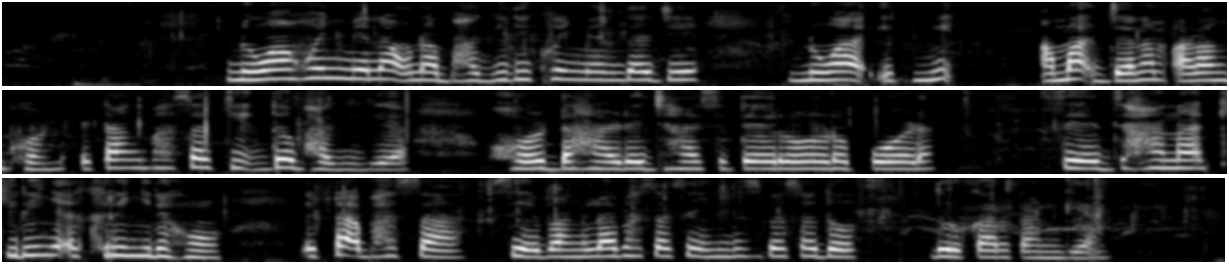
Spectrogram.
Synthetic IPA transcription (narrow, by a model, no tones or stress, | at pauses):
nɔwaɦɔɲmɛnaʔɔnaʔbʱaɡid̪ikʰɔɲmɛnd̪ad͡ʒɛ | nɔwaiʈ̚mit̪̚ | amaʔd͡ʒanamaɽaŋkʰɔnɛʈaŋbʱasat͡ʃic̪̚ˀd̪ɔbʱaɡiɡɛja | hɔɾɖaɦãɾɛd͡ʒaɦãsɛt̪ɛʔɾɔɽɔpɔɽ | sɛd͡ʒaɦãnaʔkiɾiɲəkʰɾiɲɾɛɦɔ̃ | ɛʈaʔbʱasasɛbaŋlabʱasasɛiŋɡlis̬bʱasad̪ɔ | d̪ɔɾkaɾkanɡɛja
